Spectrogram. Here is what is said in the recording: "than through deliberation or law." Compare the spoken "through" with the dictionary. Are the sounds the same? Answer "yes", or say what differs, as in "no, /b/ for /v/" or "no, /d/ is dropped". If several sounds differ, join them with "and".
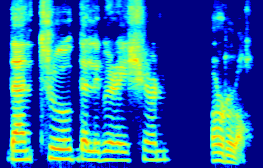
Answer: no, /t/ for /θ/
